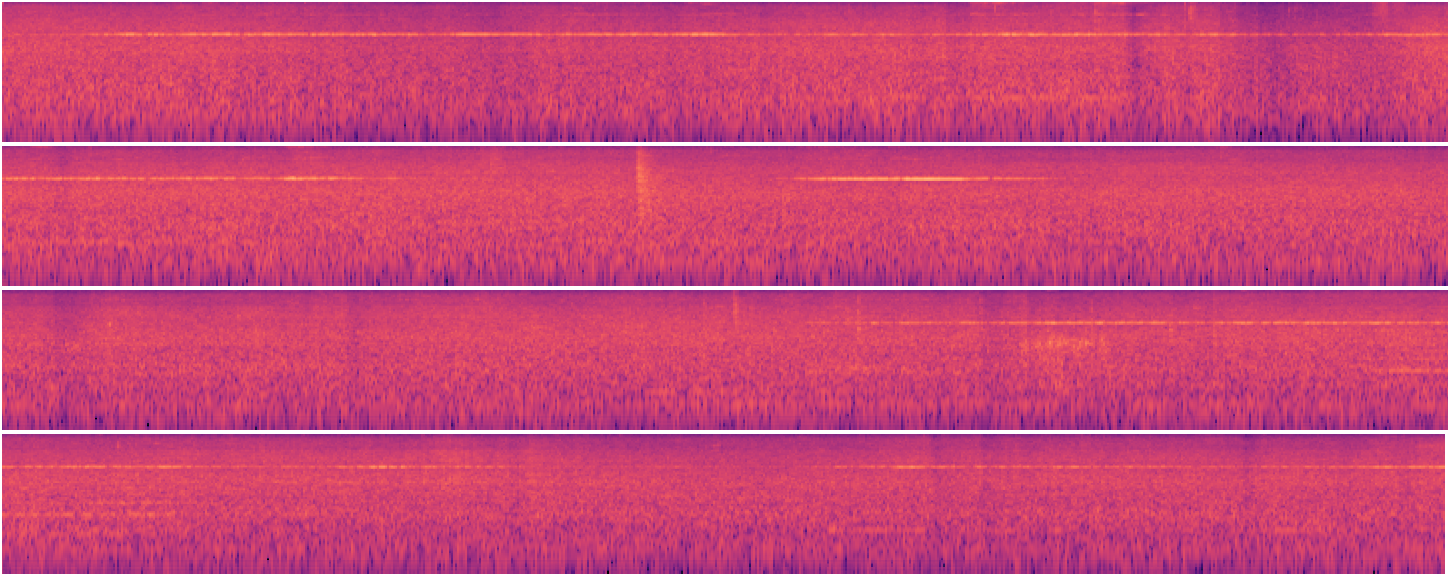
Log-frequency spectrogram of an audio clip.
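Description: Long cut of CSX coal gondolas rolling past while being shoved, with a steady rumble of wheels on rail. A thin, high wheel squeal comes and goes, dropping out for several seconds in the middle.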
